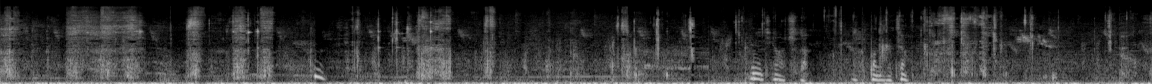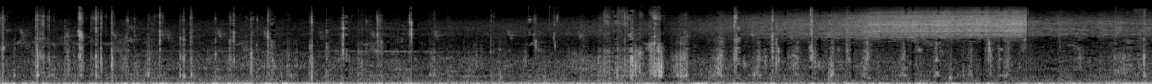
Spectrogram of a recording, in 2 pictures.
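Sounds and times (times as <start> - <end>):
crunchy biting and chewing: 0.0 - 23.0
steady hiss: 17.2 - 23.0.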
